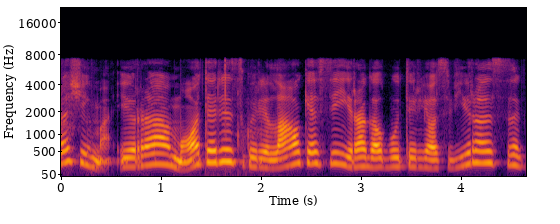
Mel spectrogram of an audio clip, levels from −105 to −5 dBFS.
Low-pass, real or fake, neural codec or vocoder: 7.2 kHz; real; none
